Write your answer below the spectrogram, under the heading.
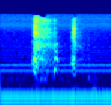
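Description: A person with allergies, with a fan switched on, coughs and clears their throat: a sharp burst, a small catch, then one shorter cough, against a low steady hum, with no talking.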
